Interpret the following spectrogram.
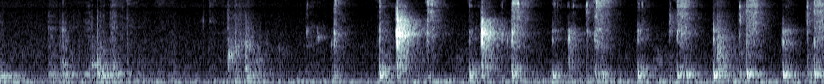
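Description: Small pump spray bottle misting water onto a watercolor palette to rewet the dried paints: a quick run of short spritzes, about four or five a second, starting about a second and a half in. Before that, faint handling of paper.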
